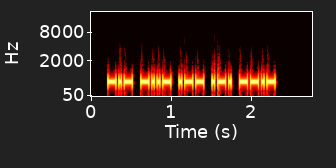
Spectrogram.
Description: Morse code, heard as a keyed tone, about 36 wpm, 690 Hz. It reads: KXWRQ
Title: Code Groups - 5 Letters - 35wpm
